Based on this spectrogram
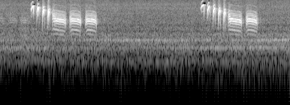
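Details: A chickadee in winter in eastern North America (Black-capped in the Northeast, Carolina in the Southeast) gives its namesake call twice. Each has a few quick, high 'chick-a' notes, then two or three buzzy, lower 'dee' notes, about three seconds apart.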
